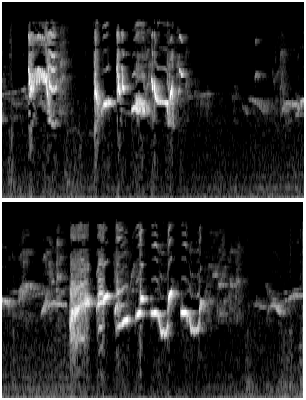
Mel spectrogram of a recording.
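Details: Oriental magpie-robin lure song to stimulate other magpie-robins: a quick burst of shrill twisting whistles and scratchy chips, a pause with a faint thin whistle, then a rough note leading into wavering whistled phrases.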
